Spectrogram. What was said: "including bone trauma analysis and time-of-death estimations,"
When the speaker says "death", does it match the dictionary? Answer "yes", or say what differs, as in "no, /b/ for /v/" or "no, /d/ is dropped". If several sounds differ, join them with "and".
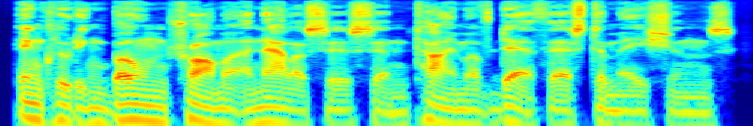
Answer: yes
